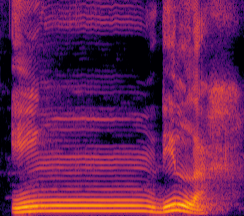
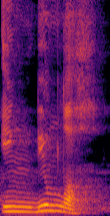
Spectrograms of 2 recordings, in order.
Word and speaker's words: indillah: Nah, ini bacanya bukan indillah. Ingat, yang ini kasrah menghadapi lafaz Allah, bacanya bukan indillah tapi harus dibaca indillah. Sekali lagi, indillah. Ingat-ingat, bukan dibaca tebal tapi harus dibaca tipis.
